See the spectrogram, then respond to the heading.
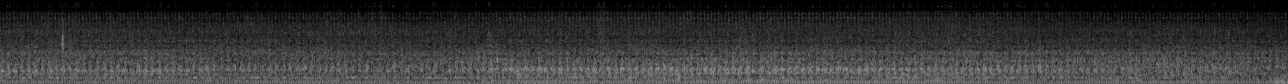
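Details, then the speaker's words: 2015 Hyundai/Kia with G4NA engine, 135,000 km, one owner, idling: steady rough drone with uneven knock-like chatter from the manual gearbox drowning out the engine; loud gearbox noise. "Ну короче звук коробки перекрывает звук мотора ПС конечно обидно Не слышно ничего"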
